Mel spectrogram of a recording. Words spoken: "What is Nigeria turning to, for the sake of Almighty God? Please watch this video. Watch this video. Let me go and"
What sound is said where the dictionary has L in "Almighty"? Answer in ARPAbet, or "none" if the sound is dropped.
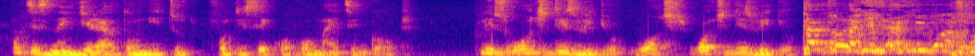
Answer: L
